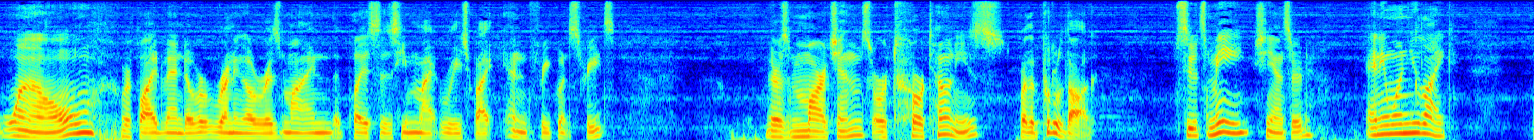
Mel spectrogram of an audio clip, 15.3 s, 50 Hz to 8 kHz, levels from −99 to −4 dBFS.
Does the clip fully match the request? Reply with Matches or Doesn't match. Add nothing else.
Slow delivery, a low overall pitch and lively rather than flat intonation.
Matches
